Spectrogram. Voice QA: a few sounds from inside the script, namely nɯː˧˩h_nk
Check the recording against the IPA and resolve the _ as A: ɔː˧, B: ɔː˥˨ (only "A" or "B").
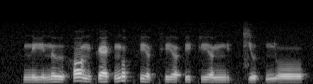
B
